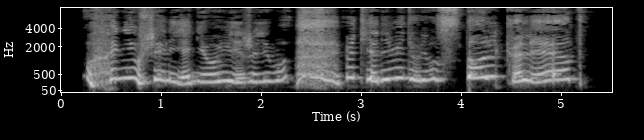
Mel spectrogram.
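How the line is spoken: Nonstop sobbing. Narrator (Russian): Файтви всхлипывал безостановочно

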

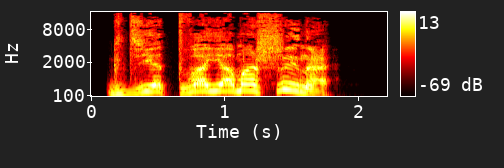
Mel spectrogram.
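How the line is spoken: Hoarse rasp. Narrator (Russian): прохрипел

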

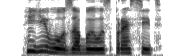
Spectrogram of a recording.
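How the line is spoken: Scornful snort. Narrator (Russian): фыркнула Надежда

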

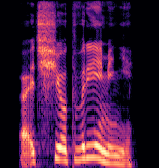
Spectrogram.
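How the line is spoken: Laughing. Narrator (Russian): засмеялся Рамаль

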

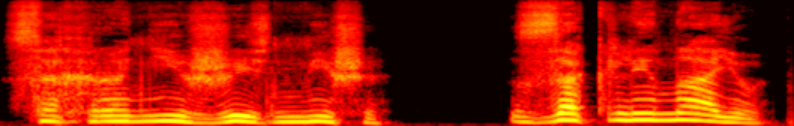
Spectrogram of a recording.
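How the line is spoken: Hoarse woman's rasp. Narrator (Russian): прохрипела мать, жена и просто женщина

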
